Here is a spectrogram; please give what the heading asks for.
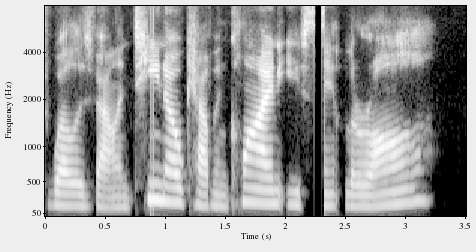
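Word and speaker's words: Yves Saint Laurent: as valentino calvin klein eve saint laurent you got to say it like that you can't even say laurent you're gonna say eve's thank you to eve eva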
